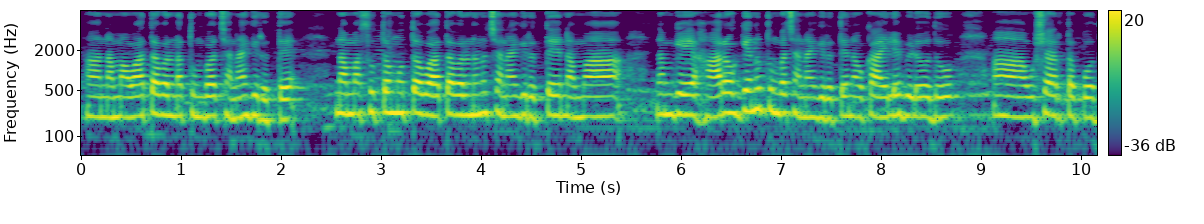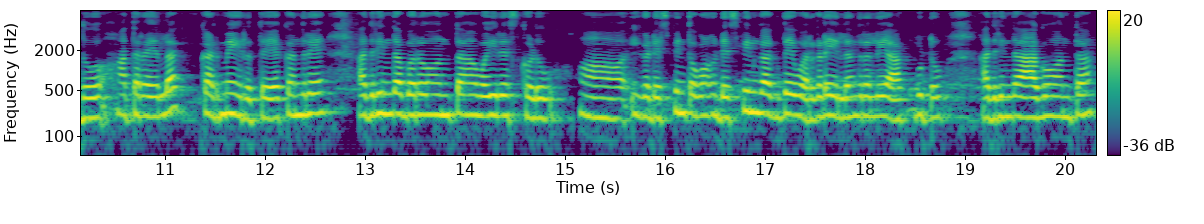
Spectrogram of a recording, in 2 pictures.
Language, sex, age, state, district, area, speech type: Kannada, female, 30-45, Karnataka, Mandya, urban, spontaneous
